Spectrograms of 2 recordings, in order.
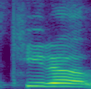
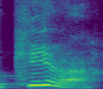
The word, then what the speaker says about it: Kira: The first time I met her, I thought she said her name was Kita, like Chiquita banana. And then she's like, "No, Kira, like Kira if you're white, like my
